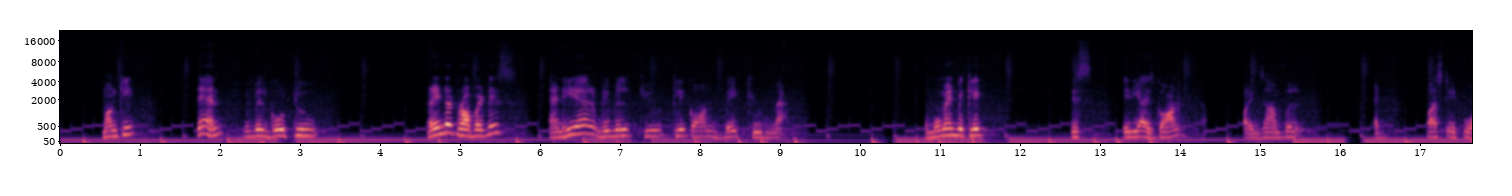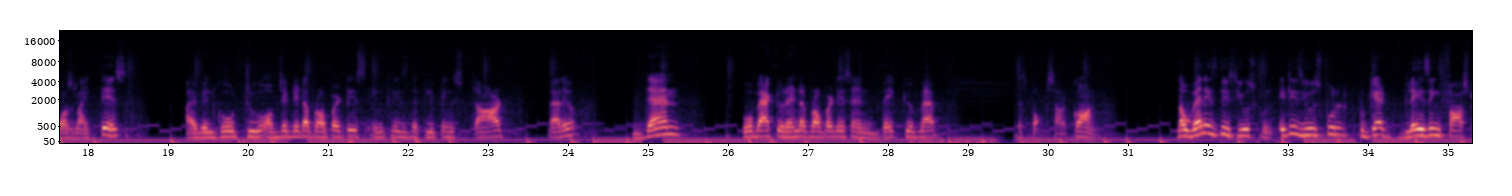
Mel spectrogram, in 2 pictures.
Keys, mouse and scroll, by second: 2.5 click, 8.9-9.9 drag, 9.9-13.0 middle drag, 13.5 ctrl+z, 15.2-16.6 drag, 16.6-19.6 middle drag, 19.9 click, 21.4-24.4 shift+drag, 26.5 click, 27.9-30.9 drag, 31.4-32.3 scroll down 1, 32.3-33.9 scroll down 1, 34.3-35.3 drag.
